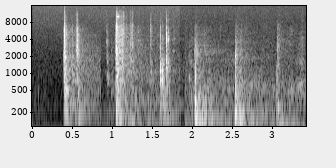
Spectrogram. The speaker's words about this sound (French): Et donc, on va ouvrir la porte qui est derrière l'hôtel et on va découvrir ce lieu.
